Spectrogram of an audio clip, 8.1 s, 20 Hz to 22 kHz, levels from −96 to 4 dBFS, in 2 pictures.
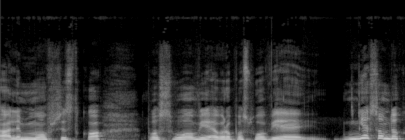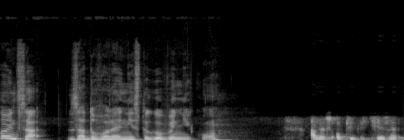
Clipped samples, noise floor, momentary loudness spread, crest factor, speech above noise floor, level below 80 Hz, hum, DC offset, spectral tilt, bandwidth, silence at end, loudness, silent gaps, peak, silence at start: under 0.1%; -72 dBFS; 13 LU; 18 dB; 45 dB; -62 dBFS; none; under 0.1%; -6 dB/octave; 15 kHz; 0 s; -27 LUFS; none; -10 dBFS; 0 s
